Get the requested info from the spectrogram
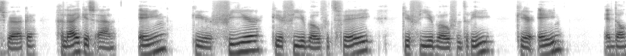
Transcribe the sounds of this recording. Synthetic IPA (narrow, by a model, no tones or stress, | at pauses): sʋɛɹkə | χəlɛjkɪsaːn | ejn | kɪːɹv̥iːɹkɪːɹv̥iːɹbowvətʋej | kɪːɹv̥iːɹbowvədri | kʰɪːɹejn | ɛndɑ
